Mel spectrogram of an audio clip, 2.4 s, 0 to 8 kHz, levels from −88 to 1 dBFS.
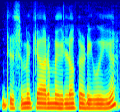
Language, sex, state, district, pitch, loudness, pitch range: Hindi, male, Chandigarh, Chandigarh, 120 Hz, -16 LUFS, 115-125 Hz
